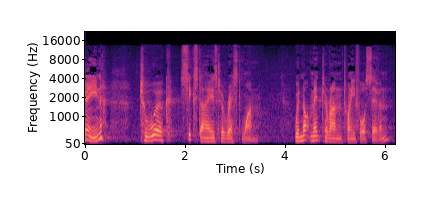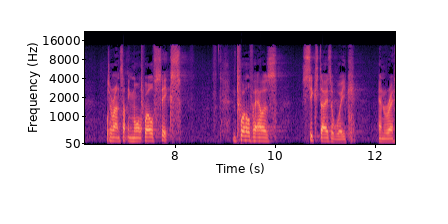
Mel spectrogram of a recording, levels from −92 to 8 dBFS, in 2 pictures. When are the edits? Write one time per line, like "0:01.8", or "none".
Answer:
0:02.6
0:06.6
0:07.3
